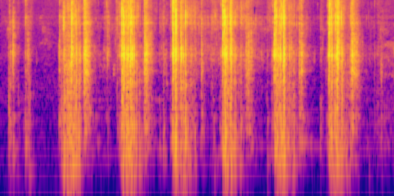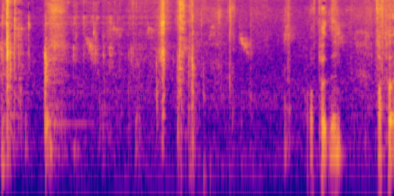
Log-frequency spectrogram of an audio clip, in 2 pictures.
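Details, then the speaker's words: Yamaha Aerox scooter with new piston, rings, head gasket and coolant, spark present: about six kick-start strokes a second apart, engine turns briefly but never fires; cranks but won't start. "a new cylinder head on that noug head gasket new spark plug and a new piston ring and it still won't kick over if you could help me that would be great thanks"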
